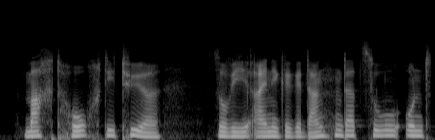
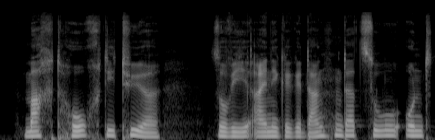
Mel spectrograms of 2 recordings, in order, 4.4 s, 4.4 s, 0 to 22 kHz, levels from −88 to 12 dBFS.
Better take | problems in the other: second | muffled; very; fading above 2.5 kHz

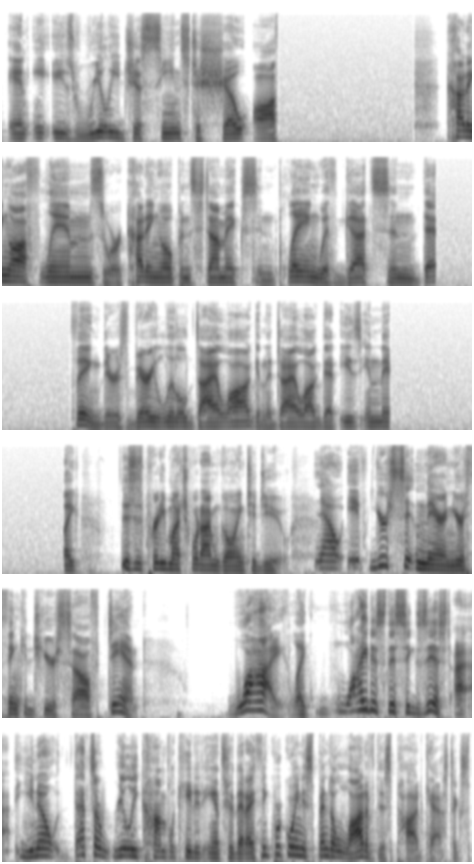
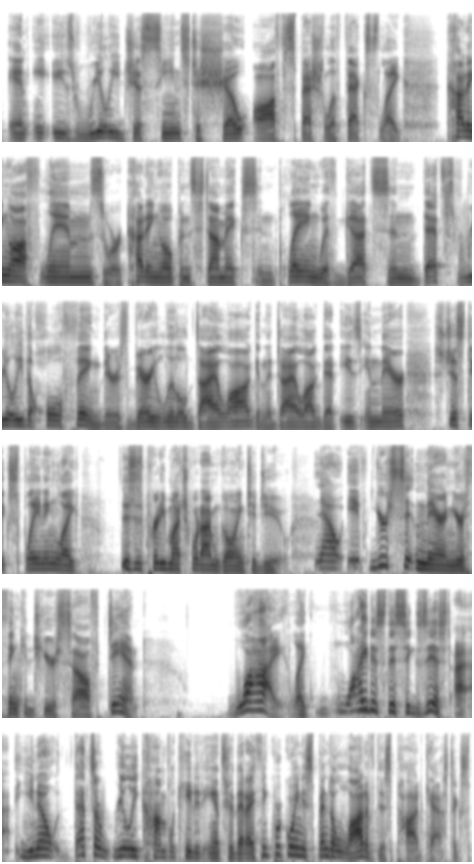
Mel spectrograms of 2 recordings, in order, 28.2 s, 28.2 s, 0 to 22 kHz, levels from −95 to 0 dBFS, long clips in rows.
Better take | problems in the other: second | audio cutting out; at 3 s for 1.5 s, at 9 s for 1 s and at 13 s for 1.5 s

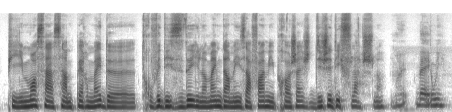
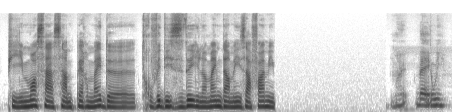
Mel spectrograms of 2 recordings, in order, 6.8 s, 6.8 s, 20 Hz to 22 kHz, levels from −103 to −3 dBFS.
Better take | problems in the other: first | audio cutting out; at 4 s for 1.5 s

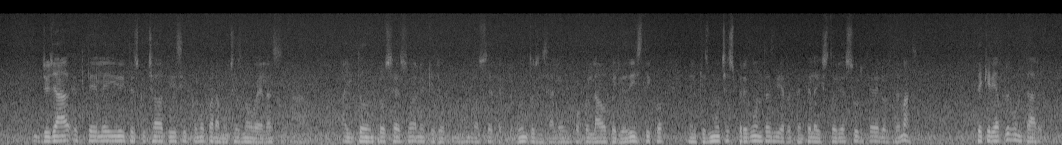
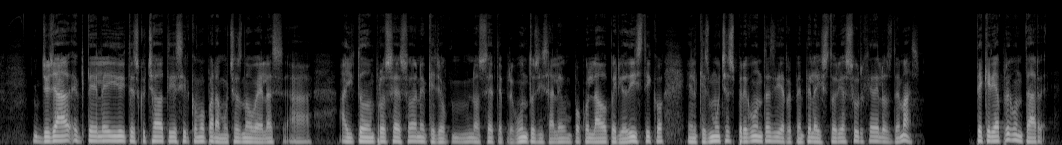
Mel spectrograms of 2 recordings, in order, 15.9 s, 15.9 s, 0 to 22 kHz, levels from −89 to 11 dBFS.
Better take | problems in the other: second | hiss; loud; throughout; 7 dB below the speech

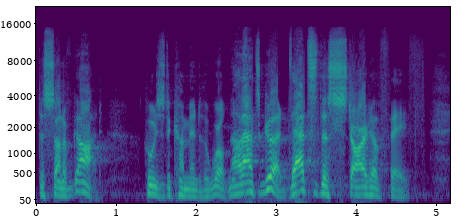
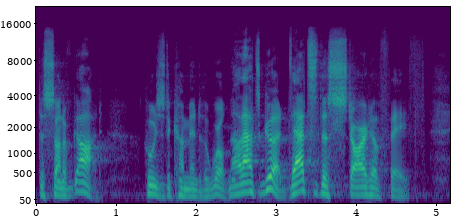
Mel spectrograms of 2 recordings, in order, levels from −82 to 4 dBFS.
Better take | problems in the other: second | distortion; slight; 2% of the sound clipped

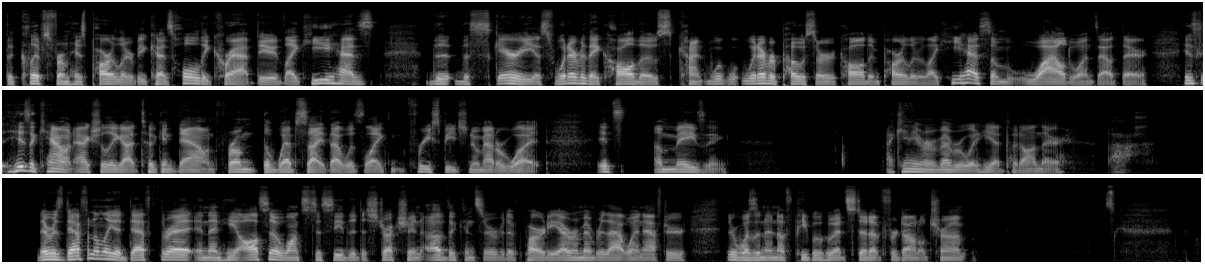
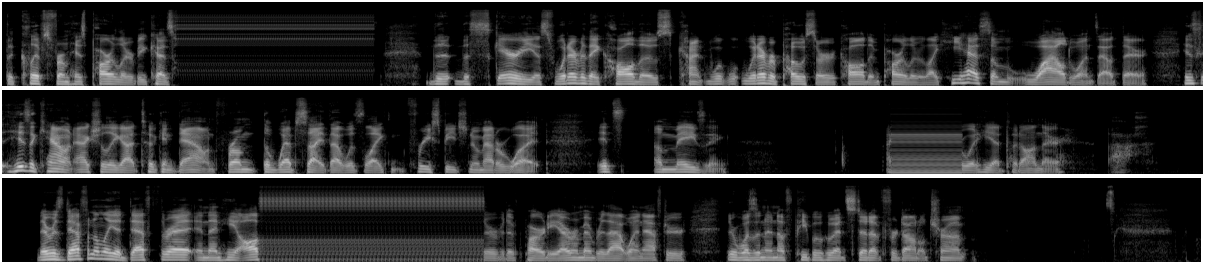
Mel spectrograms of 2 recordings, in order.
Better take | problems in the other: first | audio freezing; at 2 s for 2 s, at 21 s for 0.5 s and at 27 s for 2 s

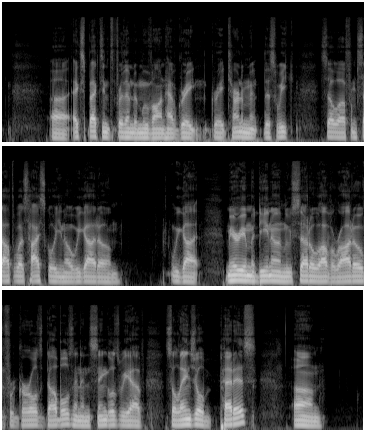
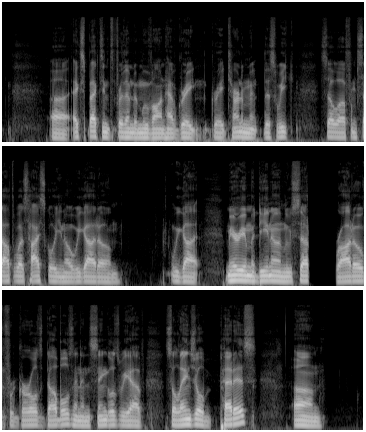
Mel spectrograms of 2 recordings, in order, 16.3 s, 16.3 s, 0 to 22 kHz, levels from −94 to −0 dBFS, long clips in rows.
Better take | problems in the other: first | audio cutting out; at 10 s

